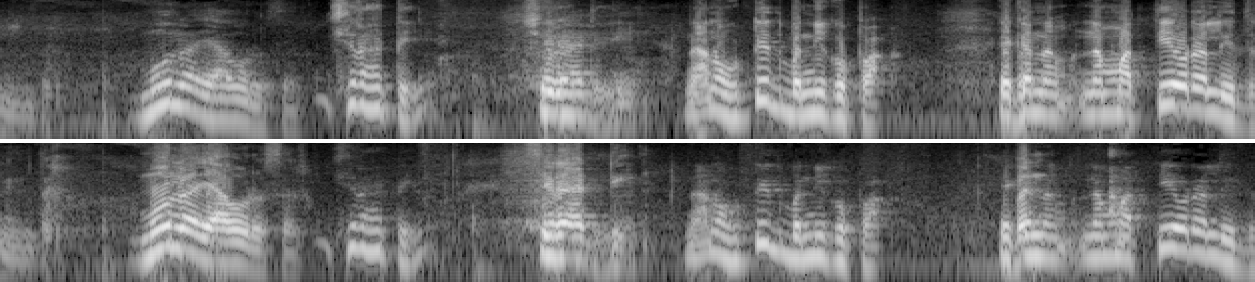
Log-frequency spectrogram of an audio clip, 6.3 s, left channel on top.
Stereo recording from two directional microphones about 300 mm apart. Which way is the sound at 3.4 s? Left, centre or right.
Centre.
